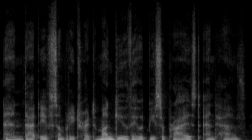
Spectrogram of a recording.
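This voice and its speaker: Casting: woman to play protective female vampire roommate, low-pitched, soft and breathy, halting and earnest, intimate ASMR roleplay. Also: level tone. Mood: defensive, worried. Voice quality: soft, breathy, often dropping to a whisper.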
